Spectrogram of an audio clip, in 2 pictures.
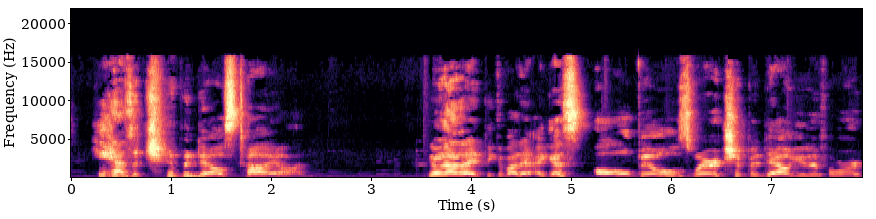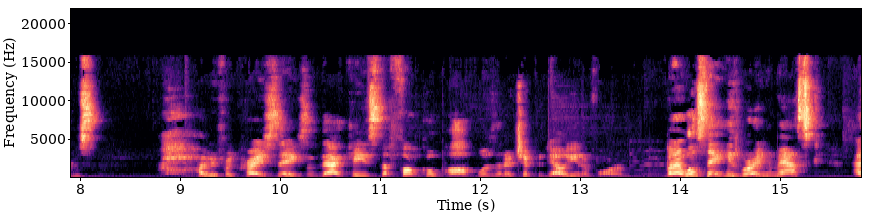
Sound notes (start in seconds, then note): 7.7 sighs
